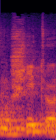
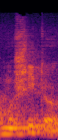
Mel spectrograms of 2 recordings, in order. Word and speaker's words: Moschitto: heiß nicht Moskito das heißt moschito und dann hat mein Vater einfach moschito gesagt heute komme ich kaum mehr damit durch wenn ich moschito sage weil jeder weiß dass es ja mitalchen wie SS ausgesprochen wde oder SQ also schon mal allein das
